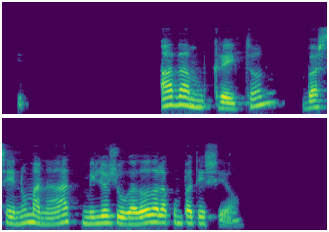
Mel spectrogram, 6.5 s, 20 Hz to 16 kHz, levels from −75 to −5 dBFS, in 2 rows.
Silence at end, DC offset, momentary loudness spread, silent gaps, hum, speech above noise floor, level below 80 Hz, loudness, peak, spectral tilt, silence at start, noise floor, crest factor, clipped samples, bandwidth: 0.85 s; under 0.1%; 13 LU; 0.28-1.58 s, 2.84-3.00 s; none; over 74 dB; -62 dBFS; -17 LUFS; -2 dBFS; -6 dB/octave; 0.15 s; under -90 dBFS; 16 dB; under 0.1%; 7.8 kHz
